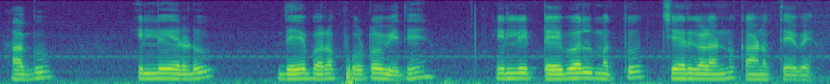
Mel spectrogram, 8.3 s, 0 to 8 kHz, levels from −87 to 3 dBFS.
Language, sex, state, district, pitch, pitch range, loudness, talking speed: Kannada, male, Karnataka, Koppal, 130 Hz, 110-140 Hz, -15 LUFS, 85 wpm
